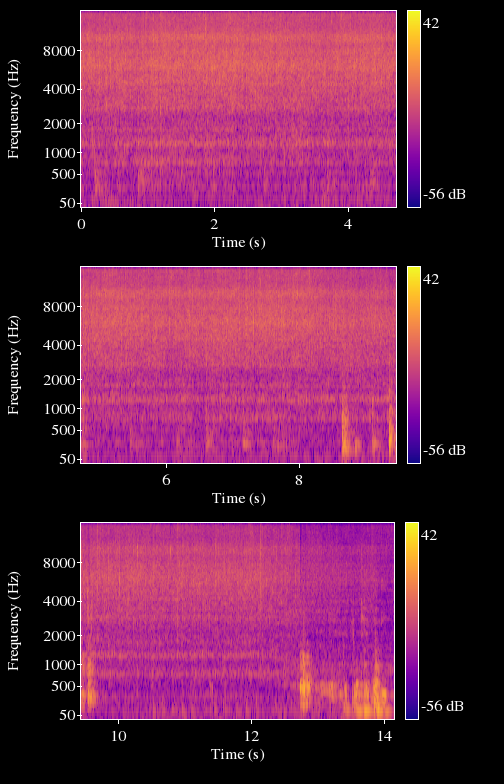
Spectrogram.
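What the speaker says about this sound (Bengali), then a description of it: "আমি টমেটোটাও দিয়ে দিলাম আর কুচিয়ে রাখা কাঁচা লঙ্কাটাও দিয়ে দিলাম। সব একসাথেই আমি ভালো করে একটু কষিয়ে নেব, লাল লাল করে।" Tomato and green chilli sauté in a pan with a steady, loud sizzle, followed near the end by a few sharp clinks and stirring scrapes.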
